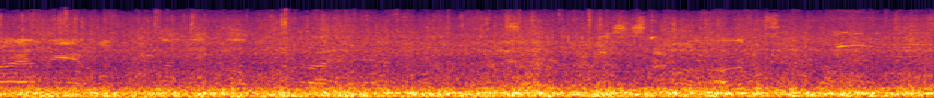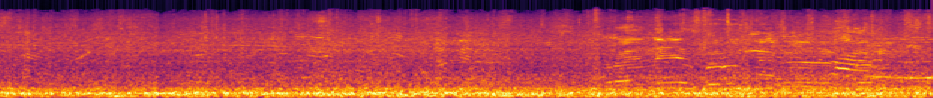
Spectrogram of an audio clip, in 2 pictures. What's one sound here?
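Aircraft wheels rumble on a runway.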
